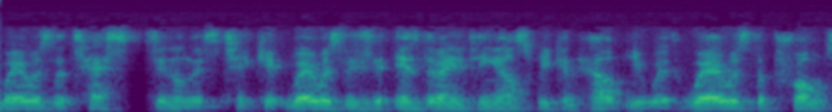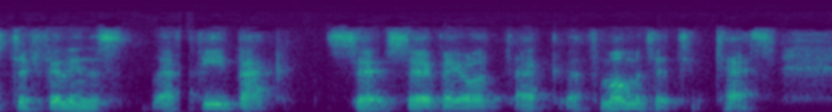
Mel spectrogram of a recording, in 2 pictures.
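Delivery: ordinary delivery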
